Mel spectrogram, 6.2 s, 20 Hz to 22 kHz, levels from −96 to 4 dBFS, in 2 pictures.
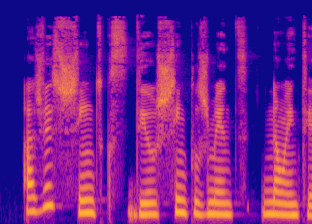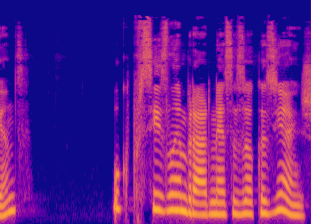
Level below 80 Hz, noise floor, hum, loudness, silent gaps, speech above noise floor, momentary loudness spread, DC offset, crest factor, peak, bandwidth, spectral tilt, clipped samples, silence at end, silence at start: -66 dBFS; -80 dBFS; none; -19 LUFS; none; 62 dB; 10 LU; under 0.1%; 16 dB; -2 dBFS; 16.5 kHz; -4 dB/octave; under 0.1%; 0 s; 0.25 s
